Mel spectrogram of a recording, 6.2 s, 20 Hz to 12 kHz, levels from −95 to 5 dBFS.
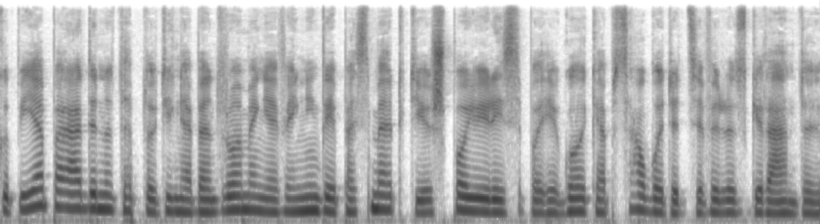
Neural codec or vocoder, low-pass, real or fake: codec, 24 kHz, 0.9 kbps, WavTokenizer, small release; 10.8 kHz; fake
